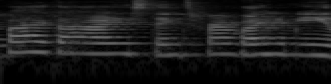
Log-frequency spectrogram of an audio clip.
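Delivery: high, lightly voiced farewell; retold sweet goodbye. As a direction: imitate a friend's polite send-off. Friend's polite goodbye, acted out.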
